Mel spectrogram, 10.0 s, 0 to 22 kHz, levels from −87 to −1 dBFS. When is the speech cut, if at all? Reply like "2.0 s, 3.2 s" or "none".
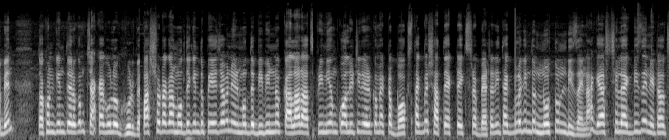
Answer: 2.1 s, 4.7 s, 7.7 s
